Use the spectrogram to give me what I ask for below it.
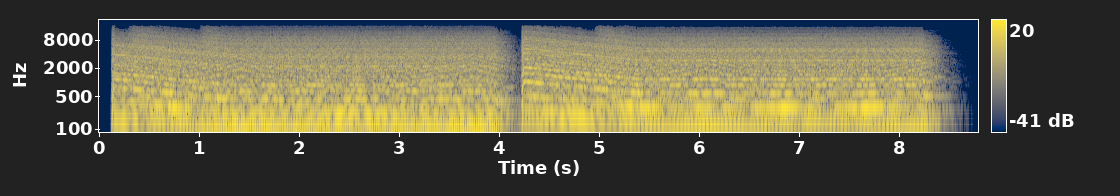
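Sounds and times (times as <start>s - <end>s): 
Juno hoover oscillator lead synthesizer with sway: 0.1s - 8.6s.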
